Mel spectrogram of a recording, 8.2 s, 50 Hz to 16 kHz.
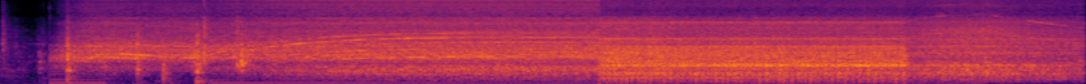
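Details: LG V-3340D vacuum cleaner, original motor with the casing removed, which had become loud over time: harsh high-pitched roar with a gritty edge and steady whine; a worn bearing is the suspected cause.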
